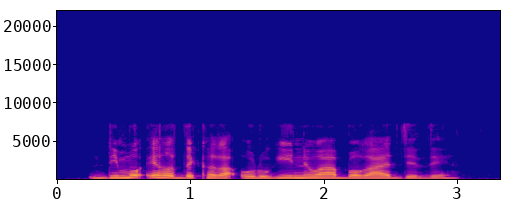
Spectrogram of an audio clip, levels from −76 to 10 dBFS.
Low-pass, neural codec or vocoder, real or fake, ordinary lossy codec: 7.2 kHz; codec, 16 kHz, 4.8 kbps, FACodec; fake; none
